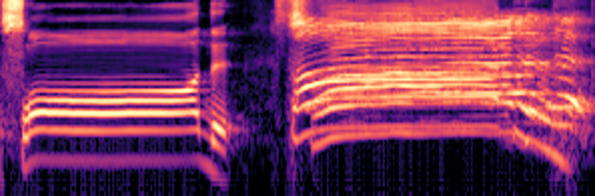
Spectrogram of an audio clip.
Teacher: صاد کے آخر میں دال میں کلکلا بھی کریں گے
